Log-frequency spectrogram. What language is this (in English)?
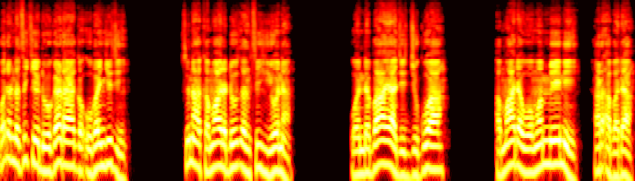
Hausa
